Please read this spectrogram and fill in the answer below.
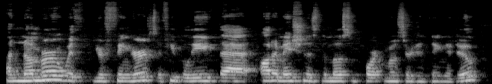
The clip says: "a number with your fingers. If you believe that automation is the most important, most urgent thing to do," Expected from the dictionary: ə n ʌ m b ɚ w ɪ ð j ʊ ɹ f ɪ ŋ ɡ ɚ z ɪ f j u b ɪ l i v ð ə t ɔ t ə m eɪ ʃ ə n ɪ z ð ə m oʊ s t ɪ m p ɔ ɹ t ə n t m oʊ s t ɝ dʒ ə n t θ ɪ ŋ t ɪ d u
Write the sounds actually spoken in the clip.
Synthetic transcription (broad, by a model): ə n ʌ m b ɚ w ɪ ð j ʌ ɹ f ɪ ŋ ɡ ɚ z ɪ f j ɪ b ɪ l i v ð ə t ɔ t ə m eɪ ʃ ə n ɪ z ð ə m oʊ s t m p ɔ ɹ t n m oʊ s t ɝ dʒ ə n θ ɪ ŋ t ɪ d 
